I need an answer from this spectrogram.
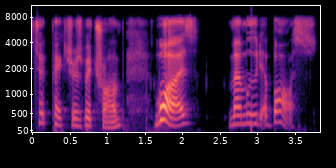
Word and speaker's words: Mahmoud Abbas: pictures with Trump, was Mahmoud Abbas, or better pronounced Mahmoud Abbas, the so-called leader of Palestine.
